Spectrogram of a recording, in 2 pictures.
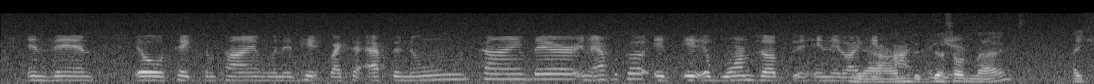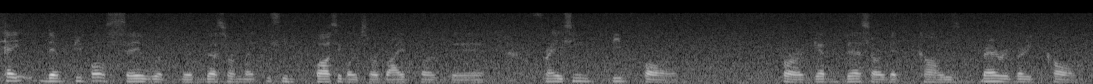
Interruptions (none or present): present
